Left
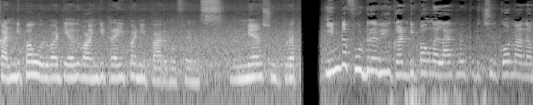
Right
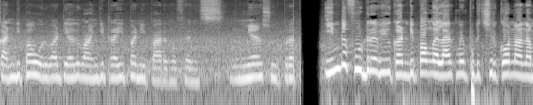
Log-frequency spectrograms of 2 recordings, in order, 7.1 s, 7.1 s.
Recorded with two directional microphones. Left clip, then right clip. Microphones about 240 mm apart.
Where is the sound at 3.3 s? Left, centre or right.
Centre.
